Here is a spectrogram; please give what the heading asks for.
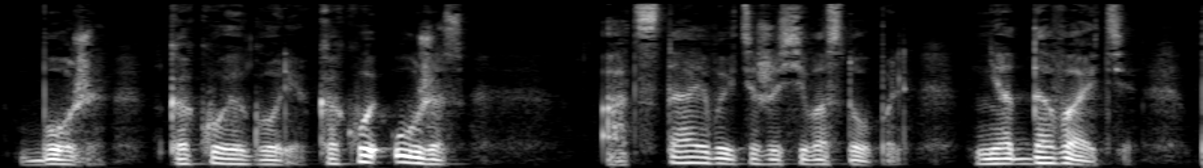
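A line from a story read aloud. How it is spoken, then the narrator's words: Weakening voice. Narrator (Russian): проговорил Владимир Алексеевич слабеющим голосом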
